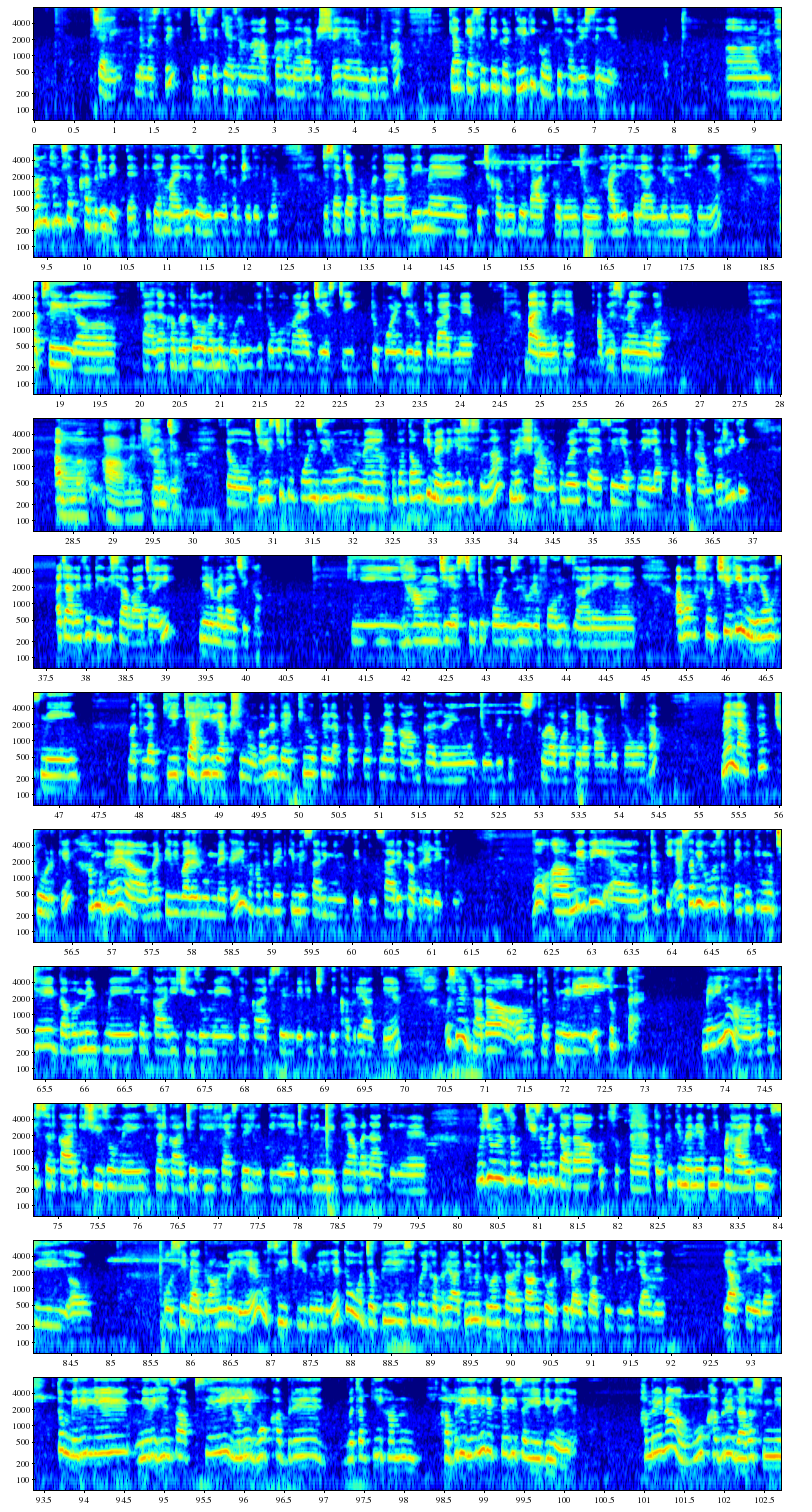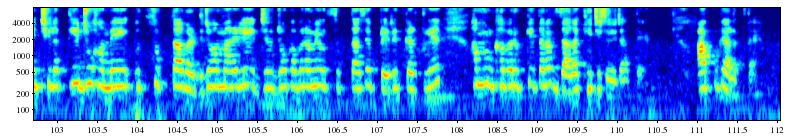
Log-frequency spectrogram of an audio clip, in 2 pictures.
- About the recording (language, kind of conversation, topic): Hindi, unstructured, आप कैसे तय करते हैं कि कौन-सी खबरें सही हैं?
- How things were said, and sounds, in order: static; other background noise; horn; in English: "टू पॉइंट ज़ीरो"; in English: "टू पॉइंट ज़ीरो"; in English: "टू पॉइंट ज़ीरो रिफॉर्म्स"; in English: "रिएक्शन"; in English: "रूम"; in English: "न्यूज़"; in English: "मेबी"; in English: "गवर्नमेंट"; in English: "रिलेटेड"; tapping; in English: "बैकग्राउंड"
